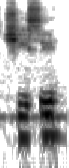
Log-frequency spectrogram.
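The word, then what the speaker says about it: Chiesi: how you said I actually looked at Google pronounce it for me it's cheesy it's a Italian based company so cheesy Global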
